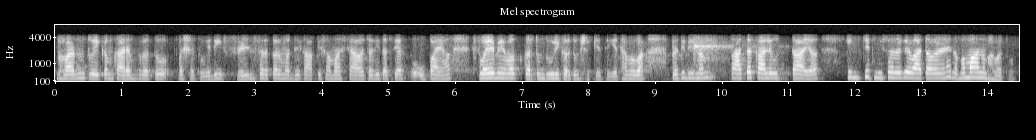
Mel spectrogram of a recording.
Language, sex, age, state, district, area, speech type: Sanskrit, female, 18-30, Maharashtra, Chandrapur, rural, conversation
